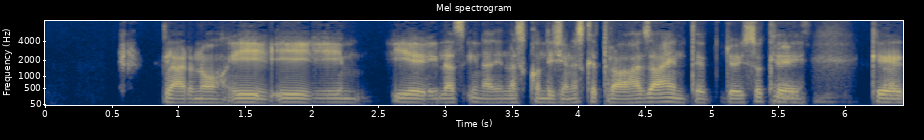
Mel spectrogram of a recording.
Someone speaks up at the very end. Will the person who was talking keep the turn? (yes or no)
yes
